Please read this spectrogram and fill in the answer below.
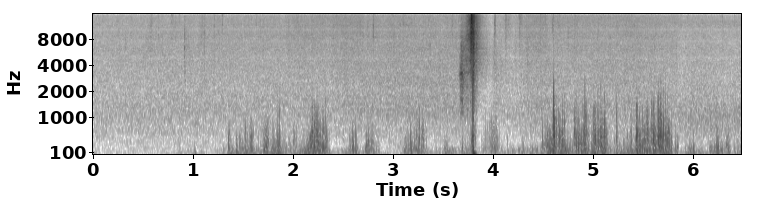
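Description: Gusty wind buffeting the microphone in low rumbling bursts, with a single sharp crack of a shot from a .30-calibre PCP air rifle about two thirds of the way through.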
